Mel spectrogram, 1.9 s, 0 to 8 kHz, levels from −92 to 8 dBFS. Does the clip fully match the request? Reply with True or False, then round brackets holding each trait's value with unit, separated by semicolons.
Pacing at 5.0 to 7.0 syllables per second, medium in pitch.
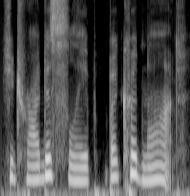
False (4.0 syllables/s; 180 Hz)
